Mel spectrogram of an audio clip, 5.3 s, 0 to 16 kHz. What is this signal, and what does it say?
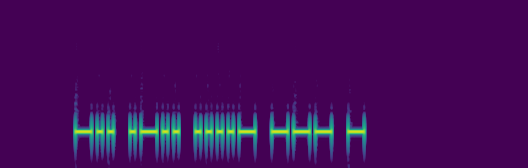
Morse code, heard as a keyed tone, about 21 wpm, 700 Hz. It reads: DL4OT
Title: USA Call Signs - 5 Characters - Repeated 3x - 22wpm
